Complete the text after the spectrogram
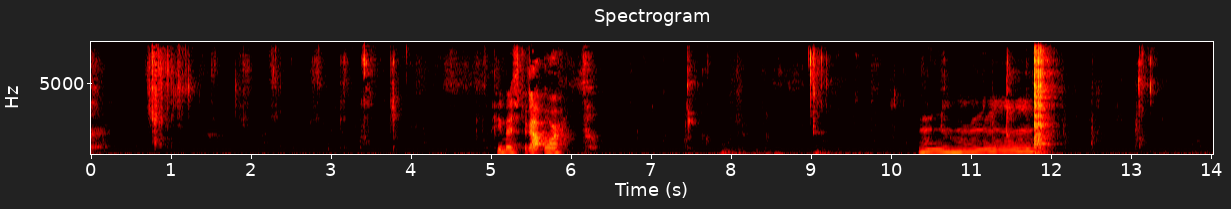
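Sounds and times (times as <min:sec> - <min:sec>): person humming mmm: 0:10.3 - 0:11.9.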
